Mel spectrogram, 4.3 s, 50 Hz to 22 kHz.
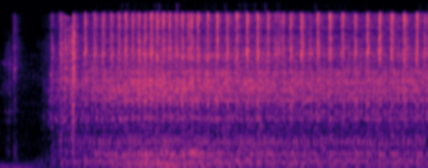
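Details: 1960s Mercury outboard, first run in years after a new water pump impeller, primed and in neutral in a water tub. Fires right up into a quick, crisp, regular two-stroke buzz, pumping water; runs evenly and healthy.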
